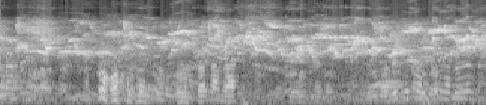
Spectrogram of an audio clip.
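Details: Oriental magpie-robin performing in Palangkaraya, Central Kalimantan, pouring out a busy, unbroken jumble of high whistled and scratchy phrases, while people talk quietly in the background.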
